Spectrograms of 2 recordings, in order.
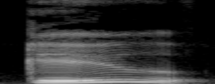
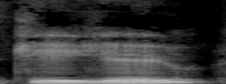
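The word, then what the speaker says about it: Gü: pie cheesecake it was from the brand goo I think it's gu how you pronounce it they come in little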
